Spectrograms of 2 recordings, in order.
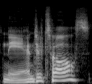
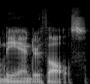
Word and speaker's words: Neanderthal: uh where he had proposed bringing back Neanderls which people always get angry are like Robert you're mispronouncing it again. That is how you say what most people call Neanderthalss.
